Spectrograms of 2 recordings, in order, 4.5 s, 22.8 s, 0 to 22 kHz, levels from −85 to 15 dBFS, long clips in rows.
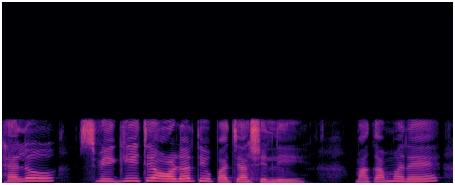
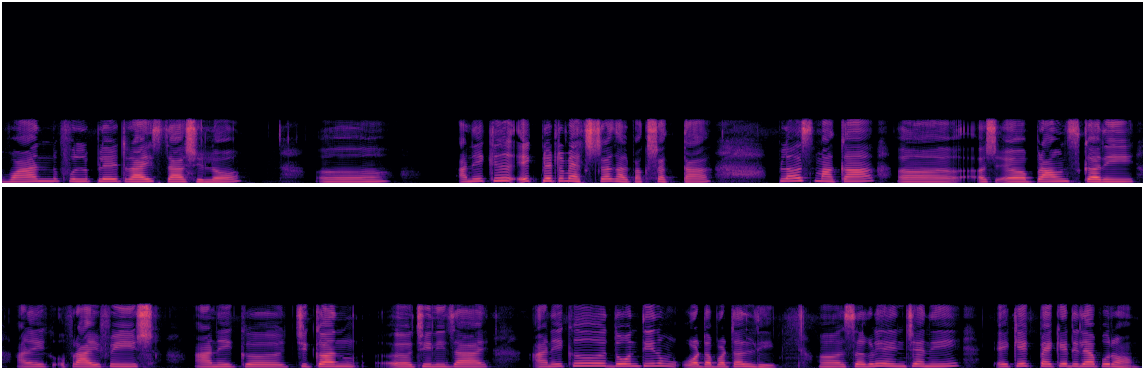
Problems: constant background noise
